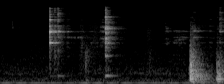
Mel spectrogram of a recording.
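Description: Metal spoon clinking twice against a glass jar of sauce, each strike ringing briefly, then a louder, duller knock near the end as something is set down.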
